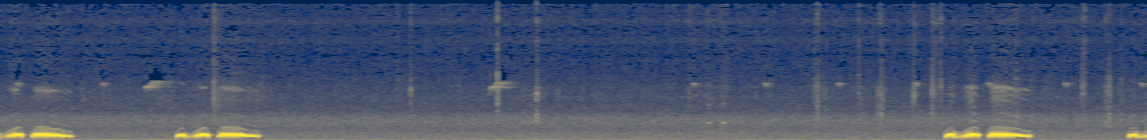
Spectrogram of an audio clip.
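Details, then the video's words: Loud, deep coo phrases from a wild-caught spotted dove: two clipped notes leading into a longer, sliding coo. The phrases repeat after long silent pauses, with little other sound. "Con Bổi Gù Trâu Bò nhất năm"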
